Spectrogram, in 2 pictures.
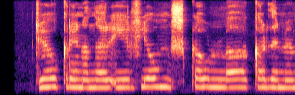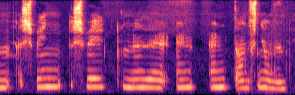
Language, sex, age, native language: Icelandic, male, 11, Icelandic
